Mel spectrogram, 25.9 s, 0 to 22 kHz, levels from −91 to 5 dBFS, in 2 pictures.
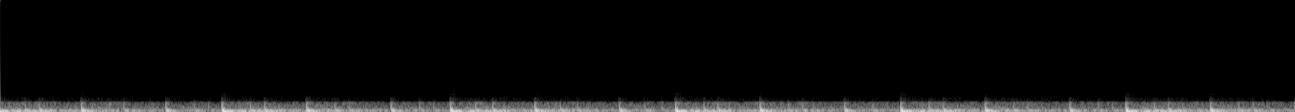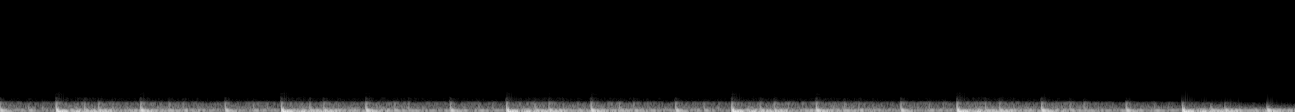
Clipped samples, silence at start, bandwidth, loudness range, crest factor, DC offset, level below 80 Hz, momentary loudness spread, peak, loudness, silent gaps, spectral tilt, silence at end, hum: under 0.1%; 0 s; 0.4 kHz; 2 LU; 18 dB; under 0.1%; -24 dBFS; 12 LU; -4 dBFS; -29 LUFS; none; -18.5 dB/octave; 0 s; none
